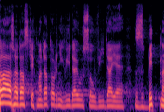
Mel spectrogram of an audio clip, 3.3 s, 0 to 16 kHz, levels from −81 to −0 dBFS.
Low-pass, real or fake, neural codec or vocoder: 14.4 kHz; real; none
